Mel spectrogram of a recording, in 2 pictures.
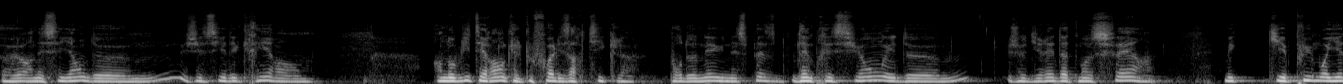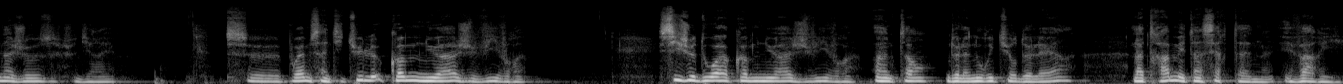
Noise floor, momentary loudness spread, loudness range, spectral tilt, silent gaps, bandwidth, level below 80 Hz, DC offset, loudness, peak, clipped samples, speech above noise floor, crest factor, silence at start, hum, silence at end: -61 dBFS; 12 LU; 5 LU; -7.5 dB/octave; none; 12 kHz; -50 dBFS; under 0.1%; -22 LUFS; -6 dBFS; under 0.1%; 40 dB; 16 dB; 0 s; none; 0 s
